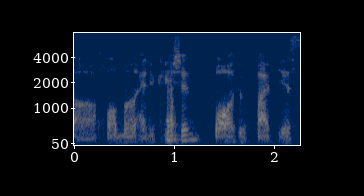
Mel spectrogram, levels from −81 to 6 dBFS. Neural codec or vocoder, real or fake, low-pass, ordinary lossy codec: vocoder, 22.05 kHz, 80 mel bands, HiFi-GAN; fake; 7.2 kHz; none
